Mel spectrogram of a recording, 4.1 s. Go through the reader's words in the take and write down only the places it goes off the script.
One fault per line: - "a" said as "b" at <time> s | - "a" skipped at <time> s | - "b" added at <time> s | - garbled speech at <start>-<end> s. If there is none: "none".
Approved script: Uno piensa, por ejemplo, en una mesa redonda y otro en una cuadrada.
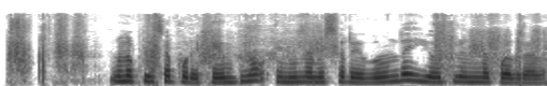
none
